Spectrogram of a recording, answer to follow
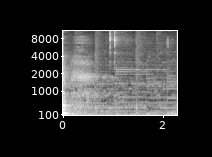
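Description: Faint computer mouse clicks: one sharp click about halfway through and a few softer ticks, over low room hiss.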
